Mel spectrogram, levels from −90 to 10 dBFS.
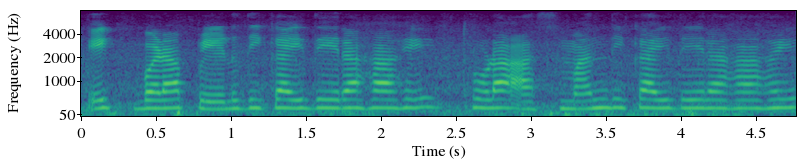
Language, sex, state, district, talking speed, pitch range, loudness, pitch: Hindi, female, Maharashtra, Nagpur, 165 wpm, 230-240 Hz, -21 LUFS, 235 Hz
